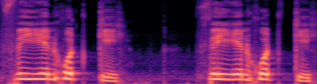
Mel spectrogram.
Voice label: "re enhutke", Muscogee

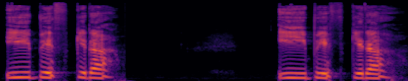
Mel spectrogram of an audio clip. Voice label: "epefketv", Muscogee

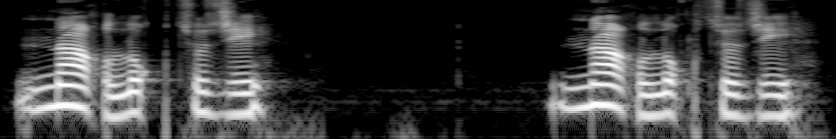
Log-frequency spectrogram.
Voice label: "nak lokcuce", Muscogee; Mvskoke Words with Voicing Consonants; A Dictionary of Creek/Muskogee; SIL International

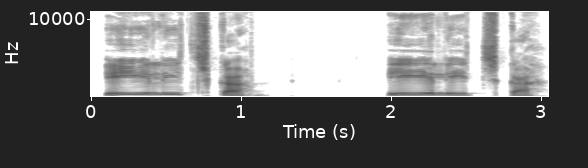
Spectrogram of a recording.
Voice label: "e eleckv", muscogee

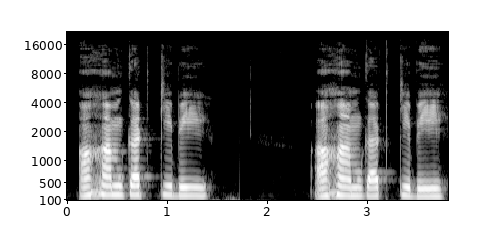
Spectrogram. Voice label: "vhvmkvtkepe", Muscogee

